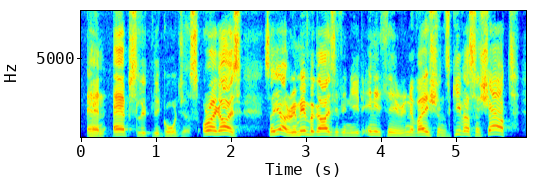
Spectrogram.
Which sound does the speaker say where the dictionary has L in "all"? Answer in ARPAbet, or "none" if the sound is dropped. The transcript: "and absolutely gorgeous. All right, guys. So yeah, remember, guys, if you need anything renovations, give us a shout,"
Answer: L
